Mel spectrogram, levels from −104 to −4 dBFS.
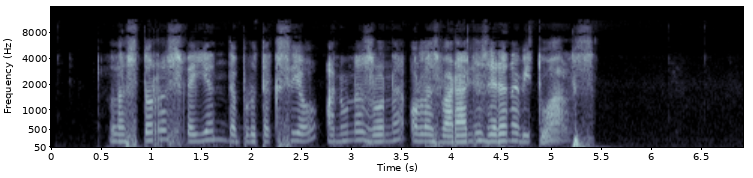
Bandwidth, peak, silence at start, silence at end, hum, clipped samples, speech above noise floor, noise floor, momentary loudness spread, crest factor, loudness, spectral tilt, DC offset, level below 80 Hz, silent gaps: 11.5 kHz; -12 dBFS; 0.6 s; 1.5 s; none; under 0.1%; 49 dB; -83 dBFS; 9 LU; 22 dB; -33 LUFS; -2.5 dB/octave; under 0.1%; -58 dBFS; none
